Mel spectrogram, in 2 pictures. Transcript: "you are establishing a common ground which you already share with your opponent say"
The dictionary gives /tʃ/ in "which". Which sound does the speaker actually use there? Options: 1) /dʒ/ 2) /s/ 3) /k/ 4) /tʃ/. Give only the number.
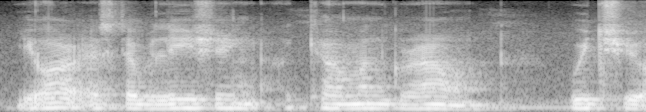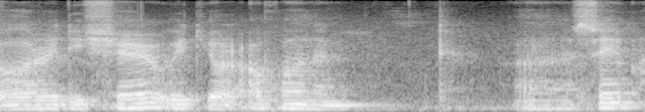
4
